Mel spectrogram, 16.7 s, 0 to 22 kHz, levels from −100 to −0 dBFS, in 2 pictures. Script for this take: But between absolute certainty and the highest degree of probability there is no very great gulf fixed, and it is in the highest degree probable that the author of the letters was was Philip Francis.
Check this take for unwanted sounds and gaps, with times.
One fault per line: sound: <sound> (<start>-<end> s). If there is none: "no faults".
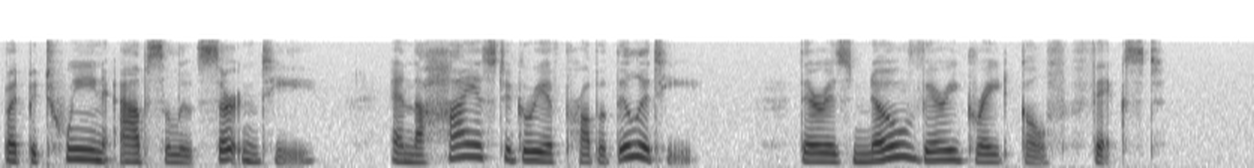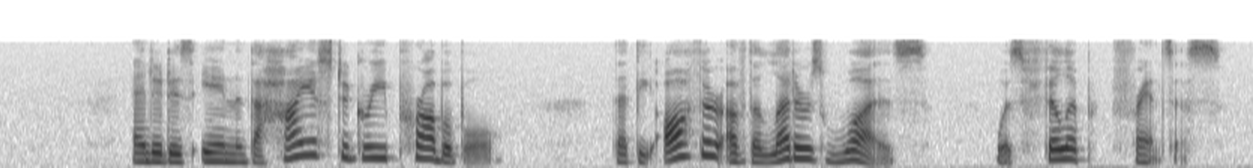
no faults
